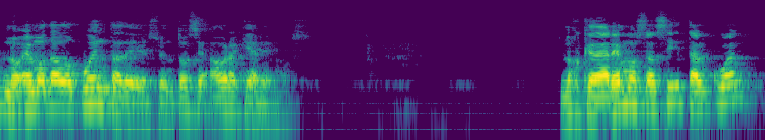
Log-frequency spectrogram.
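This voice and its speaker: A man preaching a sermon, swinging from hushed, emotional passages to loud, rising appeals. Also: mid-range voice, dull audio.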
